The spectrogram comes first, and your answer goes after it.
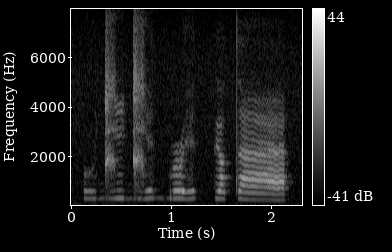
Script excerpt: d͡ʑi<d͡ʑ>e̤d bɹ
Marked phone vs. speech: correct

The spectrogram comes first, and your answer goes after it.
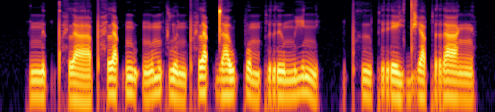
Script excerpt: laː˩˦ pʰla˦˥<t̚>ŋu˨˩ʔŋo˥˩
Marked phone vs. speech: incorrect: p̚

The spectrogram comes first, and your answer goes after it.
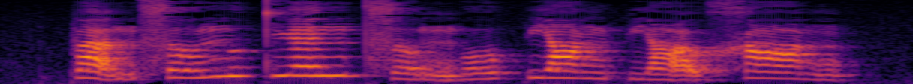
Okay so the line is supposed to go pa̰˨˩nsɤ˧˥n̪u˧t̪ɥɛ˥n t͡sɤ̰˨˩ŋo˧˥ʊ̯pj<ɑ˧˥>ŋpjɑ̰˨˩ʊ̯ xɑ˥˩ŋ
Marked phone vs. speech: incorrect: ɑ˥˩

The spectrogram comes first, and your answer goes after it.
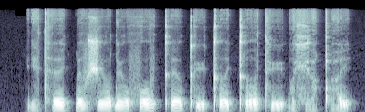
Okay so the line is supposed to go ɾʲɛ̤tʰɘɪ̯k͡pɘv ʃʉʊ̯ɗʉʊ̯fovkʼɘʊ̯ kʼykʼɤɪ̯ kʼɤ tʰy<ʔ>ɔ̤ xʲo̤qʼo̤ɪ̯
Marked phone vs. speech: correct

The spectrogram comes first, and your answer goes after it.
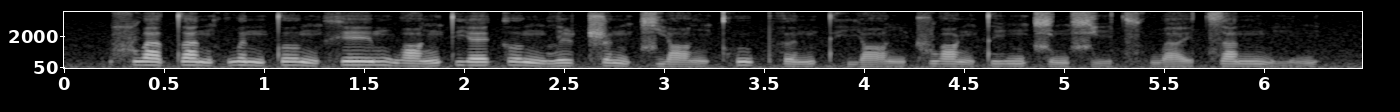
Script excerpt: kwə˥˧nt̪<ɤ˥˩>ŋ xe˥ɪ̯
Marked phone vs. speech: correct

